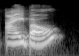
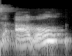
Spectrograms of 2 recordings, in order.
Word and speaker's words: Abel: Abel. – I know. Yeah. I'm not fussy about it, but the truth is I founded the business in Amsterdam. And so the Dutch pronunciation is Abel.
